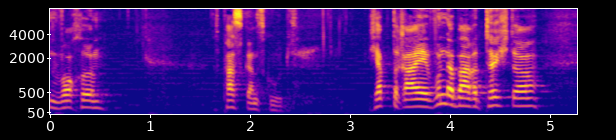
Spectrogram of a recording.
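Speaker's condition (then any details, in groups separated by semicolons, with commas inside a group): No condition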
